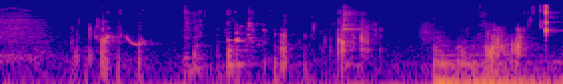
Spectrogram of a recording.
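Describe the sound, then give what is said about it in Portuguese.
Someone takes quiet sips of water, with small wet slurps and liquid clicks spread over a few seconds, followed by a fuller, louder gulp or shuffle near the end. “água”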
